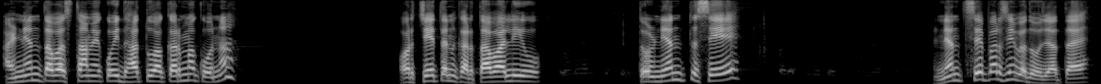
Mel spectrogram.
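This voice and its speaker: A man lecturing on grammar in a high, smooth, clear voice with a gravelly edge. He explains patiently, goes over each point more than once and stops to check whether his students follow. The sound is dry and close. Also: animated, slow pace, pauses often, darkish tone, dry recording. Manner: patient, repeats points, checks understanding with listeners. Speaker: Sanskrit grammar teacher. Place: online video class.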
